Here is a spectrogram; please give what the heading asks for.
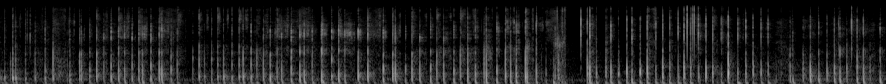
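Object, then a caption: Cardboard smartphone box. A rigid white cardboard smartphone box held in the hand is tapped rapidly with the fingertips. The result is a steady stream of dry, crisp taps with a hollow papery knock and bright clicky edges, each dying away almost at once, with a brief pause just before the six-second mark.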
